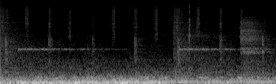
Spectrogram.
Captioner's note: radar bleeps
